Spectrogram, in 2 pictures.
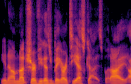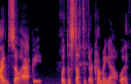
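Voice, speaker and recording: A man hosts a gaming podcast with a soft, breathy voice that is hoarse after losing it. His tone is bright, and he rambles eagerly with plenty of fillers. The sound is dry and close-miked. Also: medium pitch, level tone, fast, dry recording. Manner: rambling, enthusiastic, many fillers. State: hoarse, voice partly lost. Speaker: podcast host. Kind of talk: casual podcast chat.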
